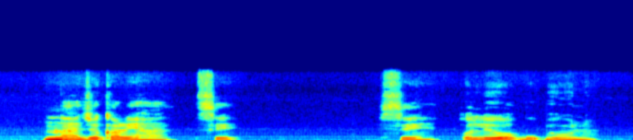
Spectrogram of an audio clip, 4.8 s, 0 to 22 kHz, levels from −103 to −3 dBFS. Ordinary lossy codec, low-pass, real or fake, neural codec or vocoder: none; 10.8 kHz; real; none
